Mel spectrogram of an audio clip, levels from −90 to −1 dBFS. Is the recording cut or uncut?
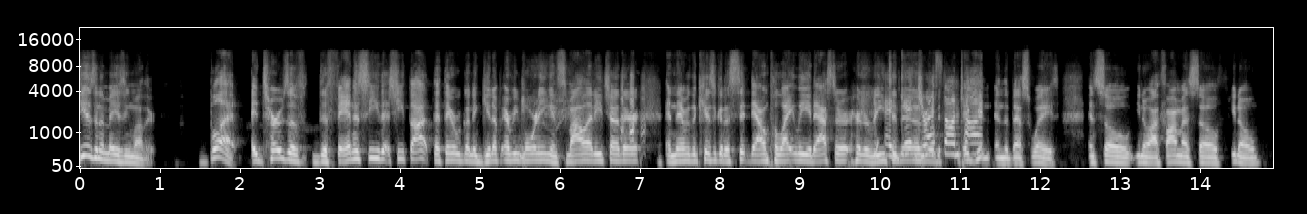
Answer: cut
